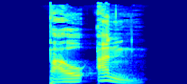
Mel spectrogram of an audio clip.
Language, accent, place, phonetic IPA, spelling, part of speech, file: German, Germany, Berlin, [ˌbaʊ̯ ˈan], bau an, verb, De-bau an.ogg
- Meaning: 1. singular imperative of anbauen 2. first-person singular present of anbauen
